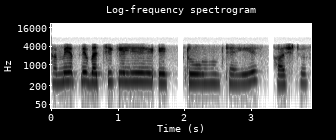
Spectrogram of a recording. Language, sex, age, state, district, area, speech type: Hindi, female, 18-30, Uttar Pradesh, Bhadohi, urban, conversation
